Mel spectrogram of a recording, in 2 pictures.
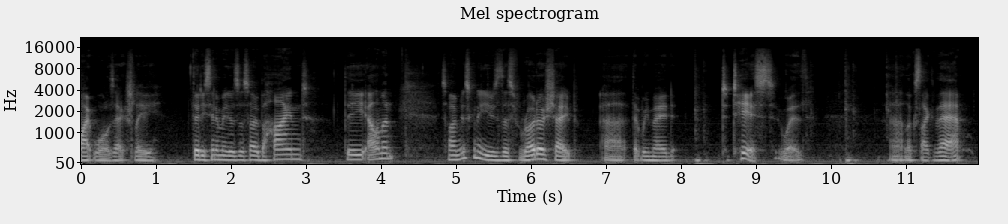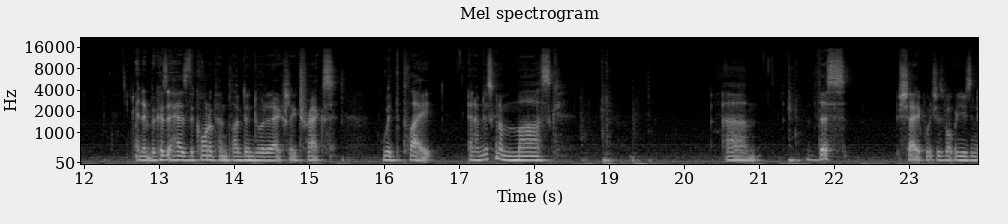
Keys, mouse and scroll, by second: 3.1 click, 4.9 scroll, 5.0 middle click, 5.1 middle click, 5.5 click, 6.2 middle click, 7.0 click, 8.1 click, 8.2 1, 9.2 middle click, 10.1 click, 10.1-11.2 typing, 12.4 click, 13.1 middle click, 13.6 click, 14.9 click, 15.2 middle click, 15.5 click, 16.1 click, 17.0 click, 17.5 middle click, 18.1 click, 18.9 m, 19.6 click, 20.9 click, 21.3 click, 21.3 1.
